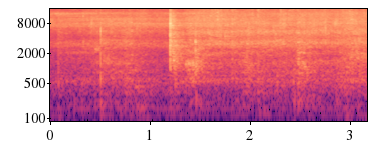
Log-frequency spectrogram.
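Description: Tomato pickle bubbling in separated oil on a stove, a soft steady sizzle with occasional pops and a couple of brief stirring clinks, fairly quiet and close.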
